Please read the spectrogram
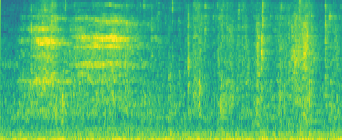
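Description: A steady low rumble with a few faint, short knocks in the second half.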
